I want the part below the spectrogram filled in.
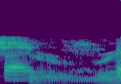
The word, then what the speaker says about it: Sherree: It's Sherree. – So it's Sherree.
